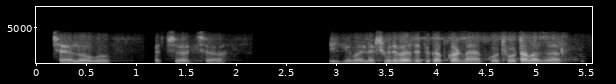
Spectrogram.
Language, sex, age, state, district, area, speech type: Urdu, male, 18-30, Delhi, East Delhi, urban, conversation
